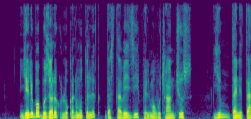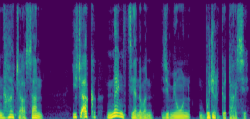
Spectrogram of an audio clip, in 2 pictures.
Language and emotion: Kashmiri, sad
